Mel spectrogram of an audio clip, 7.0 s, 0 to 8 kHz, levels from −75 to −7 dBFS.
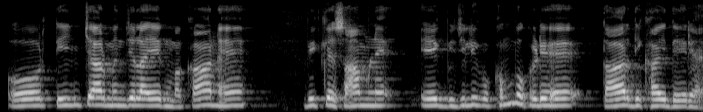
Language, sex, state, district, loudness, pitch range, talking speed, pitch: Marwari, male, Rajasthan, Nagaur, -27 LUFS, 175-185 Hz, 180 wpm, 180 Hz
